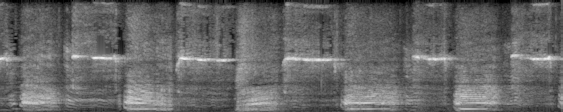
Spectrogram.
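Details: Donkey at Oji Zoo braying loudly after suddenly starting to run around in circles; harsh rasping heehaw calls in a rapid series, each burst broken into pulsed, honking strokes, about one per second throughout.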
